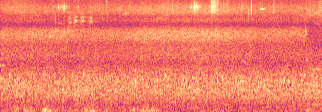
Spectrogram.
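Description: Wind gusting outdoors in a kitchen garden, a constant broad roar and rustle buffeting the microphone, fairly close and steady with slight surges, no voices.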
